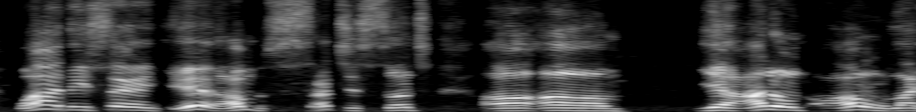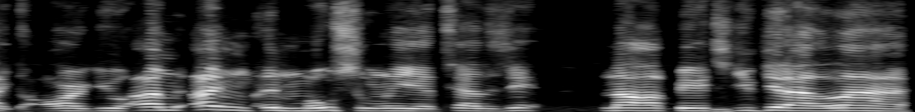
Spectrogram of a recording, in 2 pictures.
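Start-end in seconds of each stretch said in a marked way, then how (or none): none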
